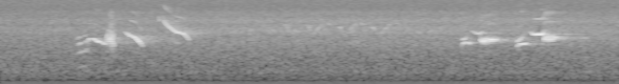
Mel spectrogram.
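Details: Wild brown thrasher in Canada giving two short bursts of sharp, chirpy high notes about two seconds apart, each a quick cluster of clipped slurred whistles over a quiet background.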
